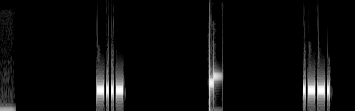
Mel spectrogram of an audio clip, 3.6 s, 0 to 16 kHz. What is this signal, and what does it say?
Morse code, heard as a keyed tone, about 48 wpm, 700 Hz. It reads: X P
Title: Single Letter-Number 50wpm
